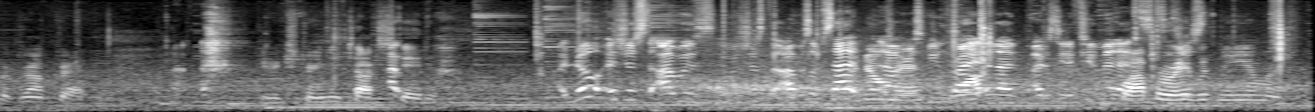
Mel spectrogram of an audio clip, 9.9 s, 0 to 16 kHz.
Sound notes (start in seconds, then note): 0.6 somber guitar music; 1.3 Isabel scoffs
